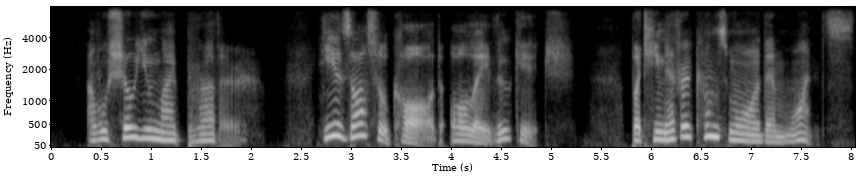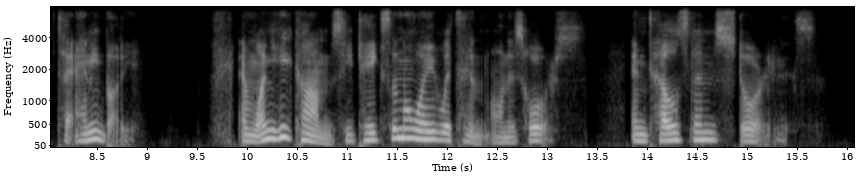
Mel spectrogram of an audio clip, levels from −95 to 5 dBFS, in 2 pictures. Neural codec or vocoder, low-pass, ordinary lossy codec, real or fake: codec, 44.1 kHz, 3.4 kbps, Pupu-Codec; 7.2 kHz; Opus, 16 kbps; fake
